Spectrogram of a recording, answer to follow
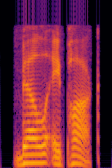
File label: "belle epoque", English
